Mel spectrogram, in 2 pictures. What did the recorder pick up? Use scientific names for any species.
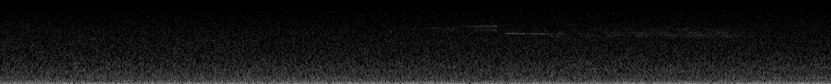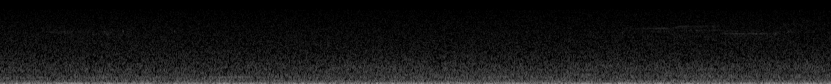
Setophaga virens, Seiurus aurocapilla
